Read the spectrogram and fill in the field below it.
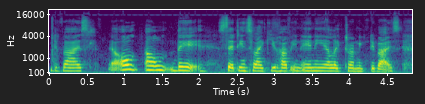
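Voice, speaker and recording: The voice has a dark, mellow tone and a non-native accent, moving at a fairly slow pace. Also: woman. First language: not English. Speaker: book vlogger. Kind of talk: product review tutorial. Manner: hesitant, many fillers.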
